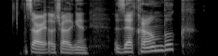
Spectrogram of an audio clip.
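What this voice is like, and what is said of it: Put-on French accent. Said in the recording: “Is that my French accent?”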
